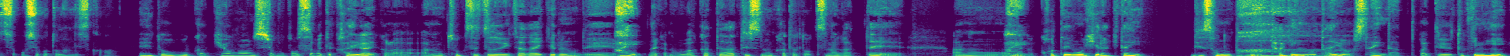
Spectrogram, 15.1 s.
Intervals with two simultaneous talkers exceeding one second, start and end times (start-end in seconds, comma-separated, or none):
12.3-13.7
